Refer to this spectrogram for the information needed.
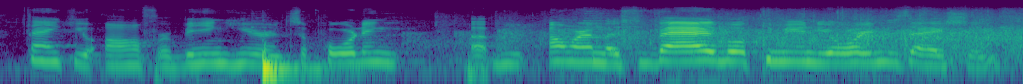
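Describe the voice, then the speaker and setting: Crowd noise fills the background as the speech races at a very fast pace. Pitch varies in an ordinary way, while loudness swings widely. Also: woman, fairly high pitch for a woman. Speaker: award honoree. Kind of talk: acceptance speech.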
